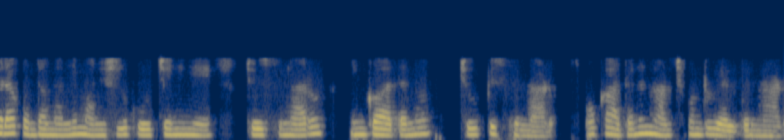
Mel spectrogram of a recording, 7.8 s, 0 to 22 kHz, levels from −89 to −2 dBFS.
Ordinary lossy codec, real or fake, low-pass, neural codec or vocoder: AAC, 16 kbps; real; 7.2 kHz; none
